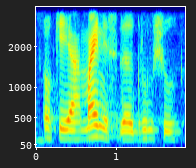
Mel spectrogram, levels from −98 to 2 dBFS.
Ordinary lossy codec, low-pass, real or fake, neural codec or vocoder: none; 3.6 kHz; real; none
